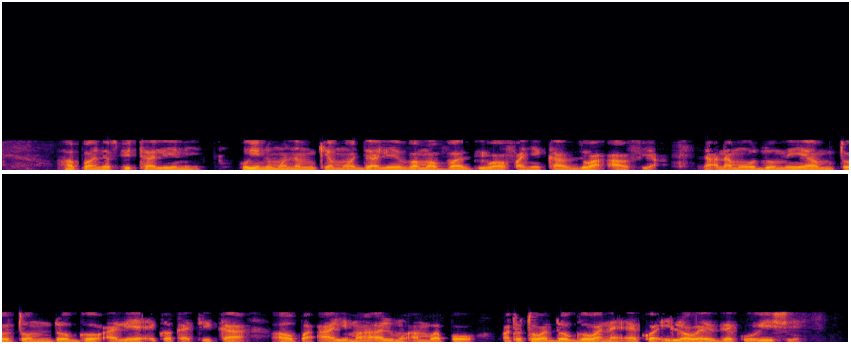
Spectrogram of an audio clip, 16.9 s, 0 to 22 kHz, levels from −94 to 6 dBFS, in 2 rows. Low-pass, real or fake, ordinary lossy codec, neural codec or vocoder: 7.2 kHz; real; AAC, 16 kbps; none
